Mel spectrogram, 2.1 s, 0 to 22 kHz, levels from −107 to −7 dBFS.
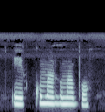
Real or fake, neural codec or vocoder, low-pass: real; none; 7.2 kHz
